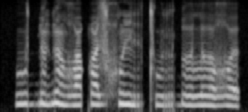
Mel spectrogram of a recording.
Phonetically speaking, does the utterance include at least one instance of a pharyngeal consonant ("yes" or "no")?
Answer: no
